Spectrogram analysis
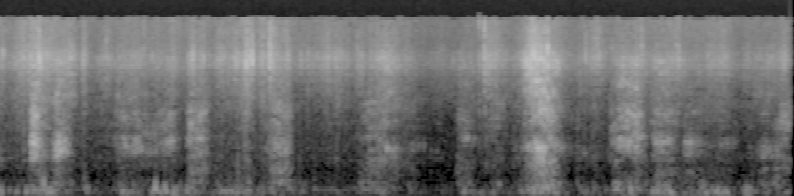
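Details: Friendly wrestling between a Malamute and a Husky: short rough growls and snorting huffs arrive every second or so, with a louder burst around the fourth second amid steady low rumbling and rustling.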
